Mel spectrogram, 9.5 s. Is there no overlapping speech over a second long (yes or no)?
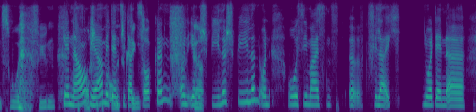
no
